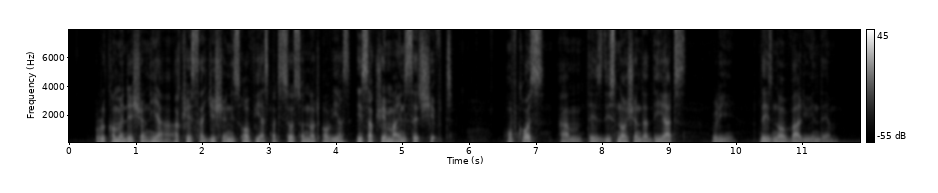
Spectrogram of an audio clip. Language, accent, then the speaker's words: English; Uganda; When I was growing up in Uganda, AIDS was a big issue.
